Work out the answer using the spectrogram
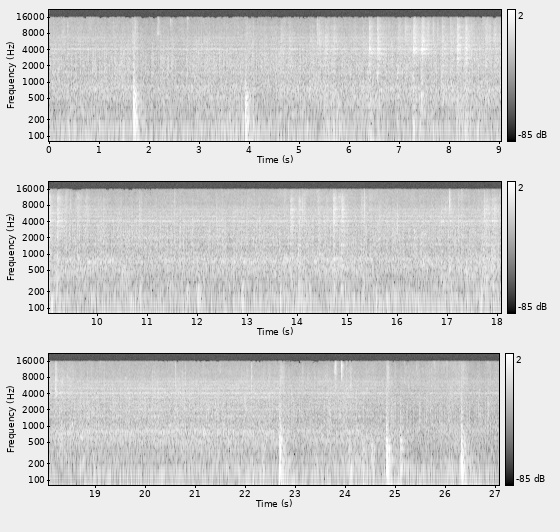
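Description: Moving passenger train heard from a carriage window: a steady running noise of wheels on rails. Sharp clacks of the wheels over rail joints come about two and four seconds in, then several more near the end.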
